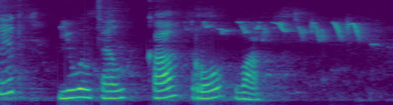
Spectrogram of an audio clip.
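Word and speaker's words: корова: You see, it's written like korova, but when you pronounce it, you will tell korova. And the stress goes to the second O, korova.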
